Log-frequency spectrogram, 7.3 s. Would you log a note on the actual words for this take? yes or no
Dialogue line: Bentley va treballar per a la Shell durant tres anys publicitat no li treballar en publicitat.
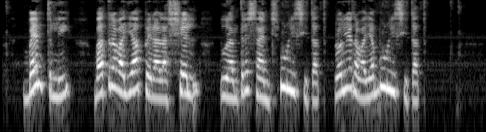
no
